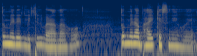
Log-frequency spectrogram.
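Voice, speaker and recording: A woman's voice: mid-range voice, a little fast, warm tone, faint music behind, close to an everyday voice. A woman reading the part of a protective twelve-year-old boy who pleads with his younger cousin. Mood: pleading. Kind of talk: fan fiction voiceover storytelling.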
